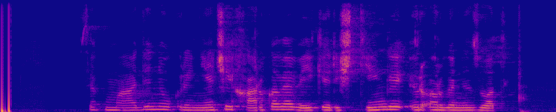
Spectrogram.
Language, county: Lithuanian, Kaunas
